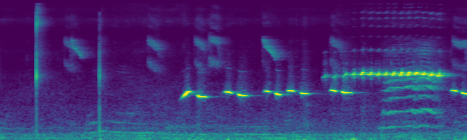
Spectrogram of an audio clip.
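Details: Common iora kept as a house bird, singing actively: a run of short, slightly falling whistled notes, then a rapid buzzy trill held for over a second, with faint high chirps and low room hum.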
